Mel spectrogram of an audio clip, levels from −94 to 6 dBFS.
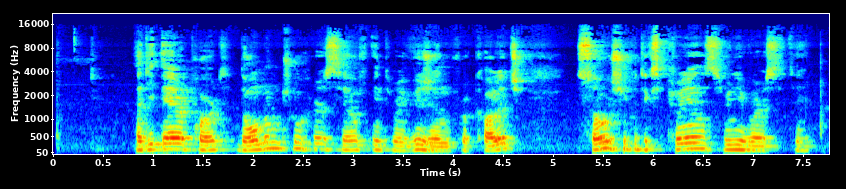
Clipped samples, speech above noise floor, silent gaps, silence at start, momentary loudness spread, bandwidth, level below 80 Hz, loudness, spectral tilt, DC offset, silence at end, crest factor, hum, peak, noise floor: under 0.1%; 35 dB; none; 0.85 s; 11 LU; 16 kHz; -58 dBFS; -19 LUFS; -4.5 dB/octave; under 0.1%; 0.2 s; 18 dB; none; -2 dBFS; -53 dBFS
